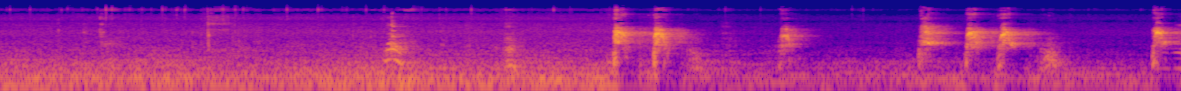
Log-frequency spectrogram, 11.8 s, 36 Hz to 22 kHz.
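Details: Deer head chihuahuas at 4:30 in the morning, giving sharp high-pitched yapping barks in irregular bursts, mostly clustered in the second half after a quiet start with faint softer sounds and low background hum.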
